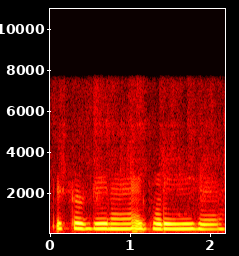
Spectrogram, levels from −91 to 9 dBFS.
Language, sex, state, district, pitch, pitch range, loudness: Hindi, female, Bihar, Patna, 245 Hz, 245-255 Hz, -13 LUFS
